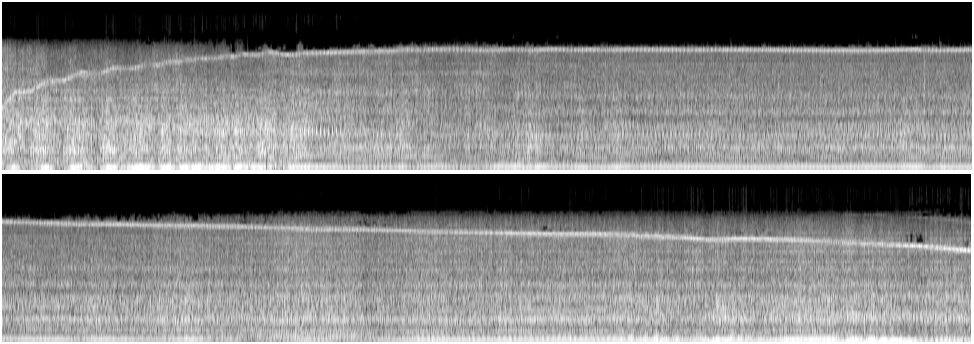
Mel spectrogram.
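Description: Truck engine on a test stand running after its first start in years, a steady low drone, with a high whine that climbs steeply over the first few seconds, holds, then slowly falls toward the end.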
